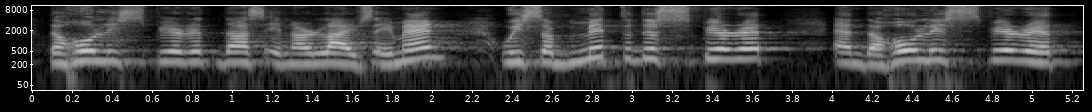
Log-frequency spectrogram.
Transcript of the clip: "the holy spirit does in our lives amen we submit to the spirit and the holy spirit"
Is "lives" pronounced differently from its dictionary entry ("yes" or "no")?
yes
